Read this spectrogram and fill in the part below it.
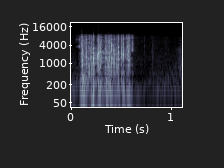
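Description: A quick riffle of tarot cards being shuffled, a dense crisp flutter lasting about half a second, then near silence.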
